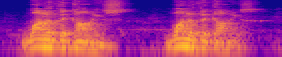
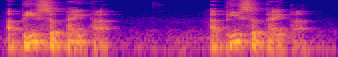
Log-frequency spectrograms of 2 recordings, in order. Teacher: the consonant sound V is omitted in the preposition of when it's followed by a consonant.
